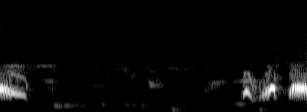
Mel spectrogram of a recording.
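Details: Spotted dove giving the "gáy thúc" urging coo, meant to set captive doves calling along all day; a long coo note opens, then after a quiet gap a quick pair of coos leads into a drawn-out final note.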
